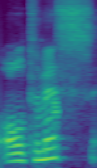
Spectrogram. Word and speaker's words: Vltimas: got a brand new band semi brand new Ultimus am I pronouncing that correctly yes you are absolutely sophomore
